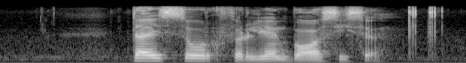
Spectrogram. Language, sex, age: Afrikaans, male, 20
